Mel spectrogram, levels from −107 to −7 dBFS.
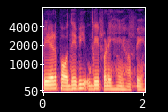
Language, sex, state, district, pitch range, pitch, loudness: Hindi, male, Uttar Pradesh, Lucknow, 110-130 Hz, 115 Hz, -17 LUFS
